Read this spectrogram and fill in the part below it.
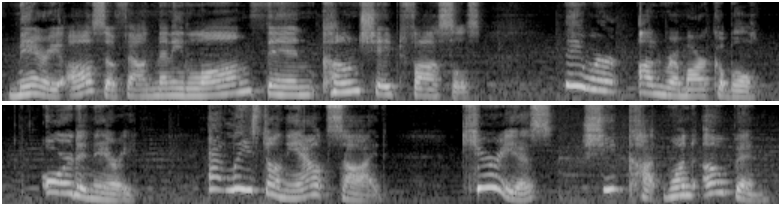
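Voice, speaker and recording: A woman reading a children's picture book aloud as a storytime host, theatrically, with dramatic pauses and emphasis. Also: medium pitch, sing-song, darkish tone, soft background music.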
